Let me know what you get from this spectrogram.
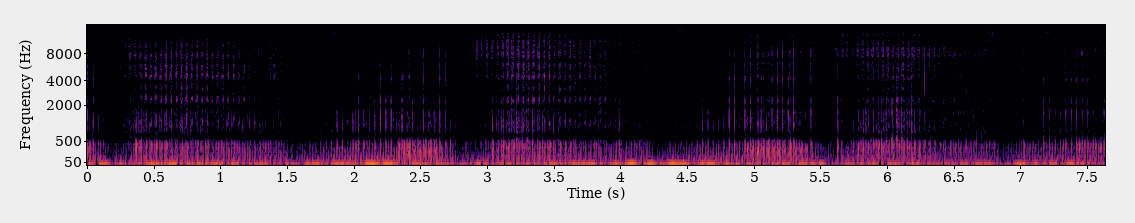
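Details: Cotswold sunrise scene with a male cat purring during a chin scratch, captured on a Tascam DR-07X; deep throbbing purr that pulses with each breath, cycles about every one and a half seconds.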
